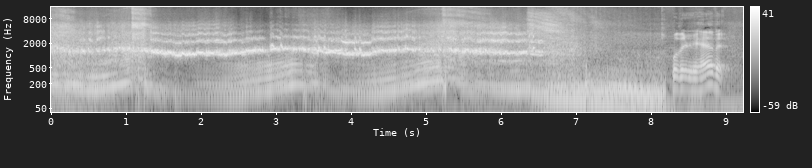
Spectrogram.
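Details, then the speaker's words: Subaru WRX STI converted to rear-wheel drive: revs rise then dip sharply again and again under tyre squeal, struggling back into boost while on throttle; traction control, still on despite yaw sensor disconnected, closes the throttle butterfly. "you can hear it in the video where the rpms pick up and then drop real quick and then it sounds like i'm struggling to get back into boost it's because i'm still on throttle but the car is just closing the butterfly valve"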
